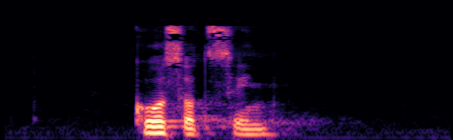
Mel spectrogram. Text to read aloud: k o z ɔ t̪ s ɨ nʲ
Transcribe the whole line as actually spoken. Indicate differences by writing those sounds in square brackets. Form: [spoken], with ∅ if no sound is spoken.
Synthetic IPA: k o [s] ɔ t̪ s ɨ nʲ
